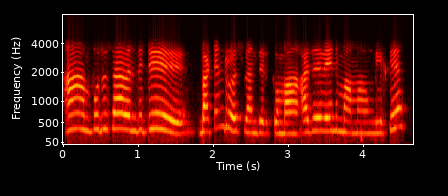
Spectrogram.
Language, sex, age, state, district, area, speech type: Tamil, female, 18-30, Tamil Nadu, Vellore, urban, conversation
